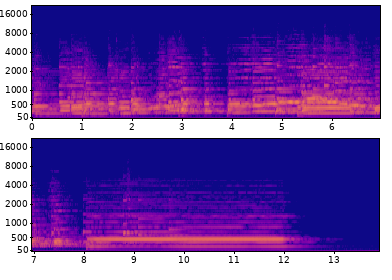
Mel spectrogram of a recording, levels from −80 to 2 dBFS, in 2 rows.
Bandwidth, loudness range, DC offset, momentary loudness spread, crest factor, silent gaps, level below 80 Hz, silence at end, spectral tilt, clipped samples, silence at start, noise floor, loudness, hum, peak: 11 kHz; 5 LU; under 0.1%; 9 LU; 16 dB; none; -80 dBFS; 1.55 s; -6.5 dB/octave; under 0.1%; 0 s; -79 dBFS; -33 LUFS; none; -16 dBFS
